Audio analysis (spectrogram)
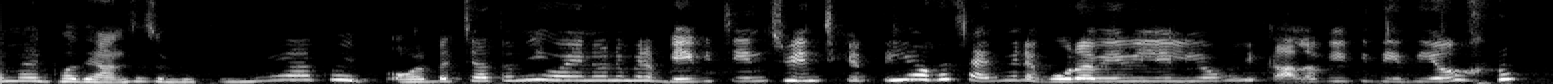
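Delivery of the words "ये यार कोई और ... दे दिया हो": higher, laughing half-cry of mock panic; laugh-crying fear the babies got swapped; panicked inner thought. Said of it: "मेरे दिमाग में ये चल रहा था".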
